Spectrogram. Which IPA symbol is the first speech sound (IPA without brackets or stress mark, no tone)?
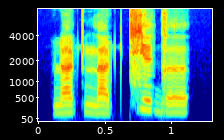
ɳ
